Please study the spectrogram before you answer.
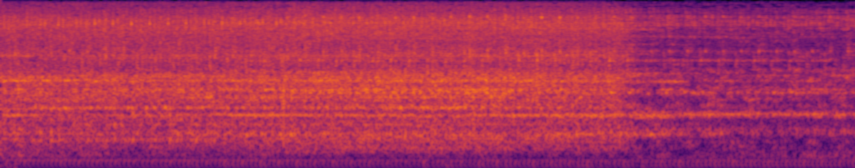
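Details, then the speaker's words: Chevrolet Spark petrol engine after a no-start repair (cut ignition coil wires soldered to prevent loosening and misfire), idling: an even, quick rhythm with no stumbles; a steady, clean idle, running normally. "गाड़ी start करके देखते हैं अभी और हमारी गाड़ी स्टार्ट हो गई"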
